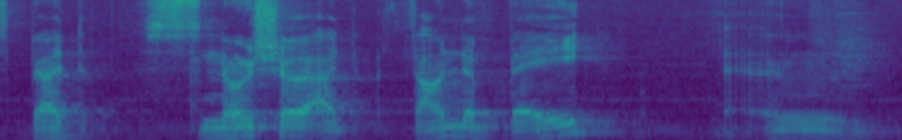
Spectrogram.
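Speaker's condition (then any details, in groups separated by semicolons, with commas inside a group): Cerebral palsy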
